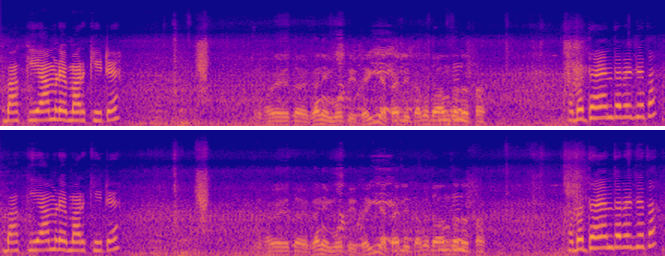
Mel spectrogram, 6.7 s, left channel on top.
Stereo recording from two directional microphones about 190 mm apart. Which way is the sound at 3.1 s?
15° left (ahead or behind).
